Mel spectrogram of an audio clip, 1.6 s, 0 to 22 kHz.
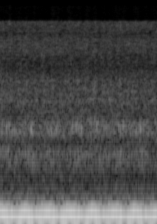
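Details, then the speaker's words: Bone stock 2020 Dodge Charger R/T, V8 (5.7 HEMI per title), just after a cold start: a deep, steady rumble at raised cold idle, firing evenly with no ticks or knocks. Healthy engine warming up. "I hope one of you can hear this on video, but this thing, bone stock, sounds very, very good."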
